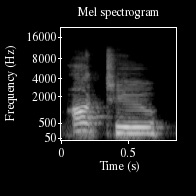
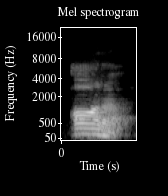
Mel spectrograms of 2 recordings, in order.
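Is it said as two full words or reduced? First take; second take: full; reduced. First: Both words are said fully and separately. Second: The words blend into one reduced form. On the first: "you ought to often sounds like" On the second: "often sounds like oughta"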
